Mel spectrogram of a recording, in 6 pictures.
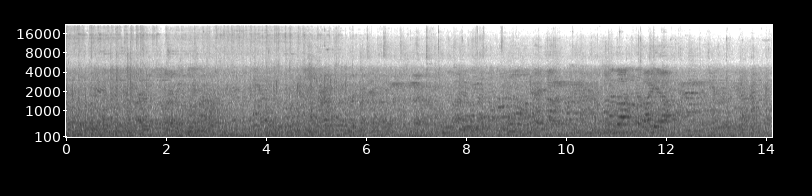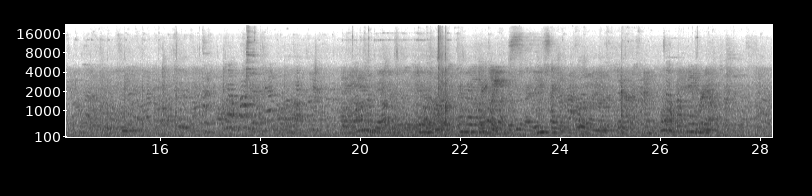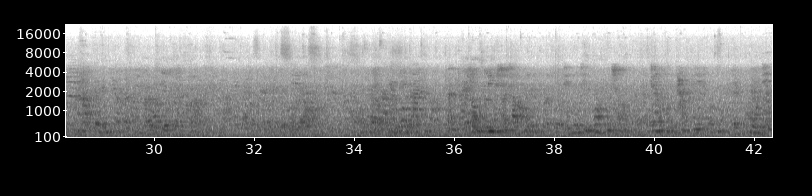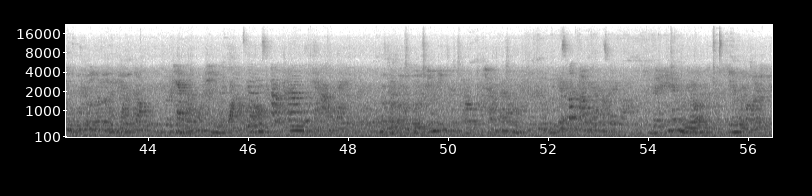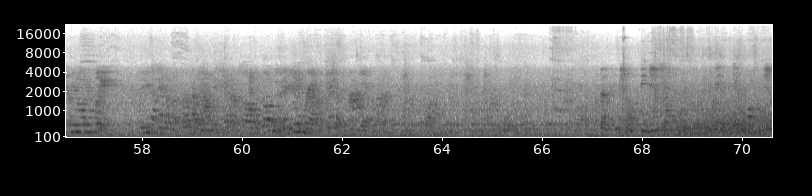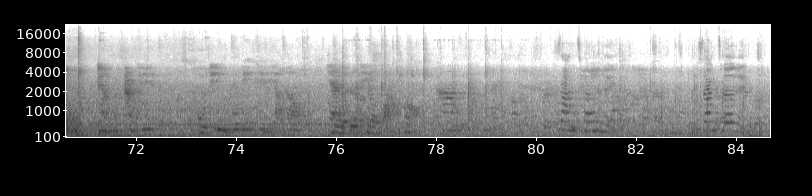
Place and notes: Chiayi Station, Taiwan High Speed Rail - At the station
At the station, Zoom H4n+ Soundman OKM II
